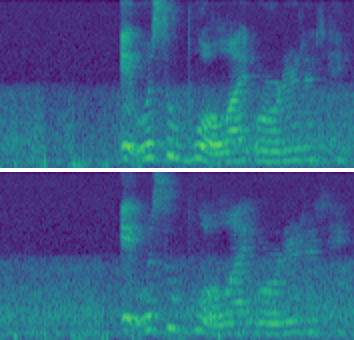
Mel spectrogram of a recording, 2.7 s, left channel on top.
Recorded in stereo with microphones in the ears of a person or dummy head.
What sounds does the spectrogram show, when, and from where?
0.9 s a woman speaking: 40° left (ahead or behind), 1.2 m; by 2.6 s 80° left, 1.8 m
